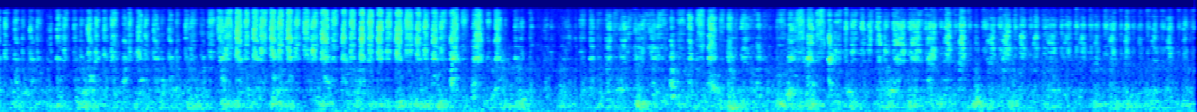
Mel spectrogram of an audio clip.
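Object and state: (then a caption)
Paper rubbed with a blending stump. A blending stump keeps rubbing and scratching charcoal across the surface of a white paper sketchbook. The result is a quiet, steady, bright rasping with fine repeated strokes running throughout.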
